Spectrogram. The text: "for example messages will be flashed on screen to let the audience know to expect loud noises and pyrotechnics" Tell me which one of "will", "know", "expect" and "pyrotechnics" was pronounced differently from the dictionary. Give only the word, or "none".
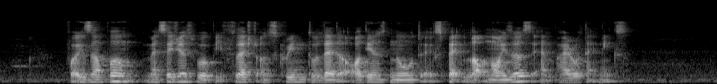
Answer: none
